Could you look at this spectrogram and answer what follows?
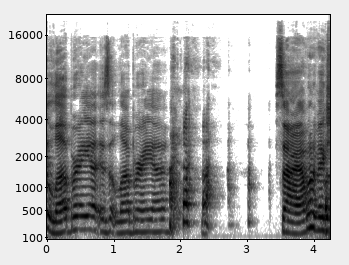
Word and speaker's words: La Brea: I I see like I want to say laa but it's it's laa like Library does that help did that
